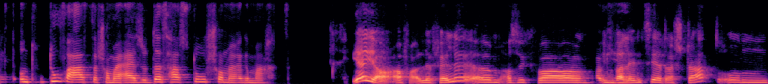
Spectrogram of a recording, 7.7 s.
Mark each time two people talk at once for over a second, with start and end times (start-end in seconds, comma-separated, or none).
none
